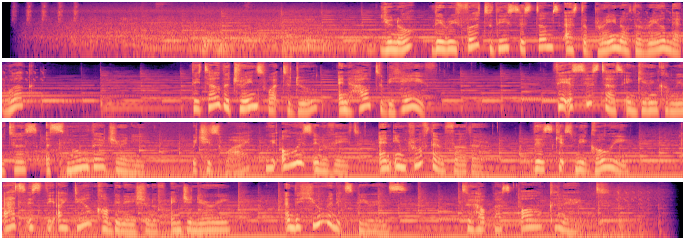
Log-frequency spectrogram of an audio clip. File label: Asian English Recruitment; SMRT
